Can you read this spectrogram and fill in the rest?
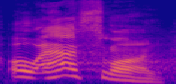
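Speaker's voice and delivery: high, slow joyful cry; cried out. A narrator's reading. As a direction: call his name in relief and joy. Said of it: "cried Lucy".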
